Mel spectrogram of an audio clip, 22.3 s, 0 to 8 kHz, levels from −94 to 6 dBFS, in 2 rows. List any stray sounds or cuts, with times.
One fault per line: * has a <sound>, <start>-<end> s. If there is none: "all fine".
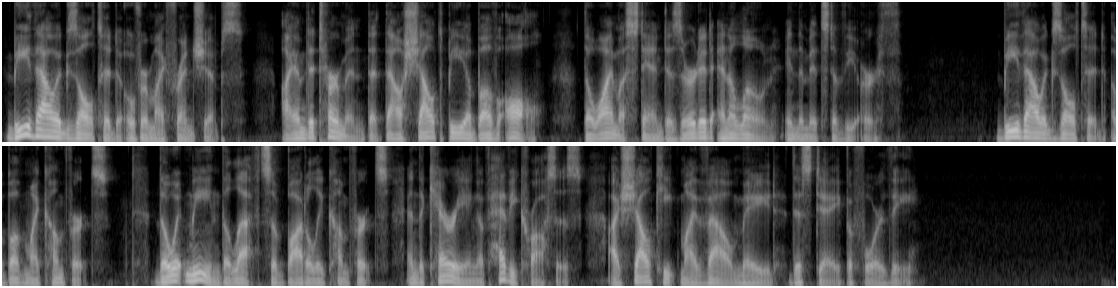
all fine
